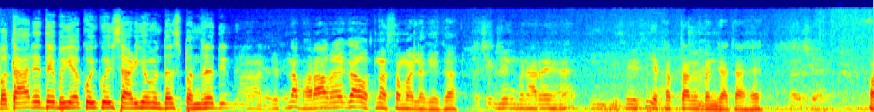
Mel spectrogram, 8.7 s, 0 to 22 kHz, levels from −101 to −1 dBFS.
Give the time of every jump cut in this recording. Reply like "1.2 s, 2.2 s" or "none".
none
